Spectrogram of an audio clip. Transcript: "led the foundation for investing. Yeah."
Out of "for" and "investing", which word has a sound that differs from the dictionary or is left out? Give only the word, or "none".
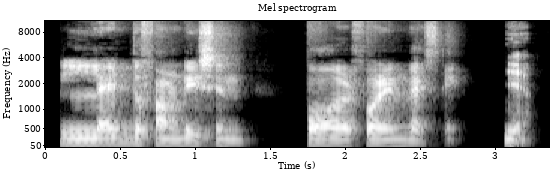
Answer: none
